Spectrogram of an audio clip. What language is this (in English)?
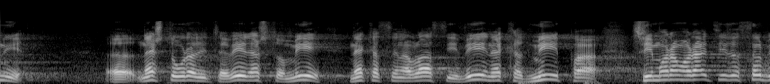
Serbian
